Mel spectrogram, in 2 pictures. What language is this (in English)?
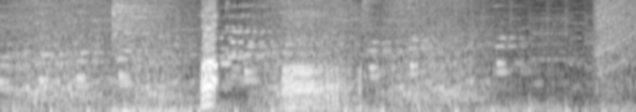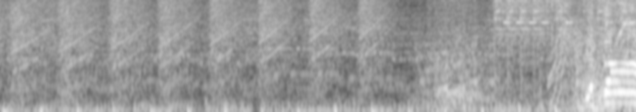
Japanese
